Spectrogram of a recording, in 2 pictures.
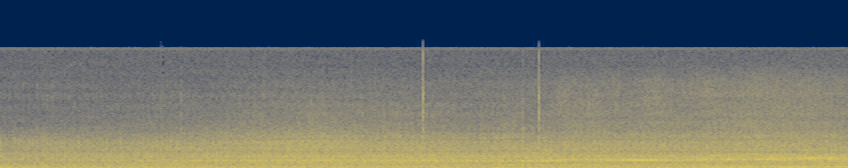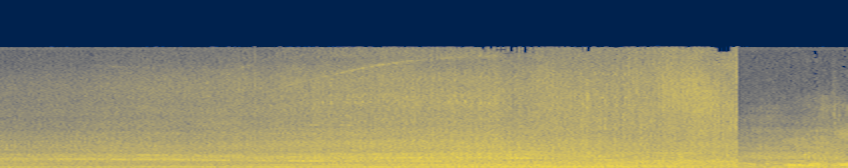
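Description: Water sprays out in a loud hissing rush.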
